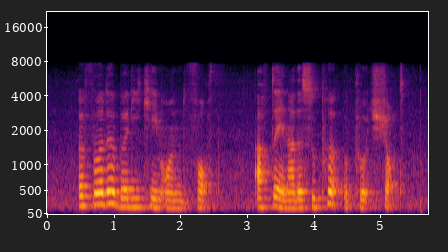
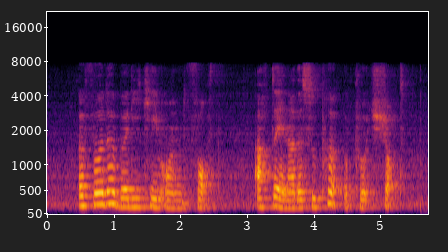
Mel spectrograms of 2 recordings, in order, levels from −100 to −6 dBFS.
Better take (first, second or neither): first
